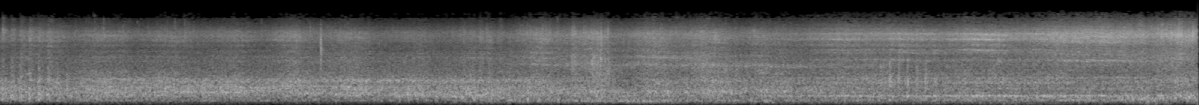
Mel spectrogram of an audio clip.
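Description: Train wheels clatter rhythmically over the rails.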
